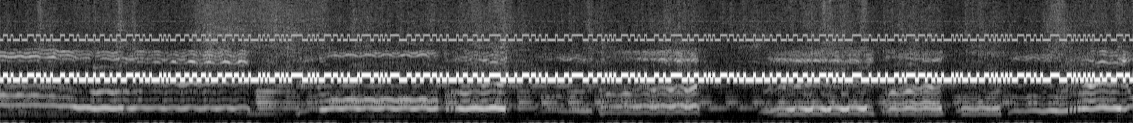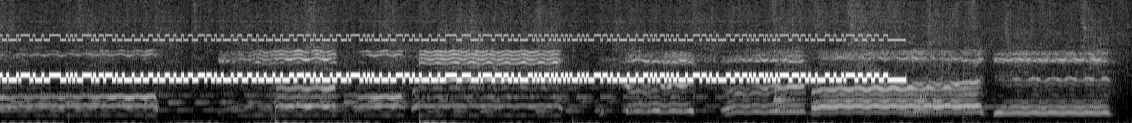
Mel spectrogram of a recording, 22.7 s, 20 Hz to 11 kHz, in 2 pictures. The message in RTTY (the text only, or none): … 8122 6887 6456 3498 2051 7586 0526 1220 9173 6146 9462 3156 1002 2017 2361 1593 4466 1441 8443 0388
